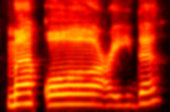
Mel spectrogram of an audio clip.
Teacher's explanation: قاف کو موٹا کرنا ہے اور الف مدہ کے ساتھ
